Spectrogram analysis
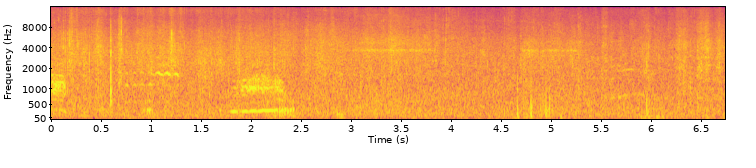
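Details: Miniature goat kids playing while out at pasture on a farm, Domaine des Tourelles. A single wavering, nasal bleat rises and falls around the middle, set against steady outdoor noise, brief clicks and a faint human voice.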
